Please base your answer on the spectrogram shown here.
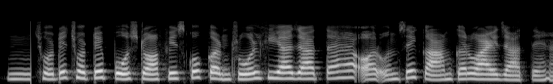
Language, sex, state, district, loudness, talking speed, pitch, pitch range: Hindi, female, Bihar, Gaya, -16 LUFS, 160 wpm, 260 Hz, 240-285 Hz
